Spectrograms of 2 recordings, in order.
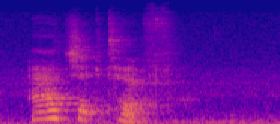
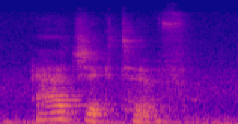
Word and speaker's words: adjective: Adjective. Adjective. Don't pronounce the D.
